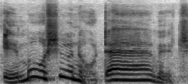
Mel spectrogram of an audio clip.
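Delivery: put-on very high-pitched delivery, Cantonese accent. Explaining speaking English in a Cantonese accent: Steven He impression. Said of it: "Stephen that goes".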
